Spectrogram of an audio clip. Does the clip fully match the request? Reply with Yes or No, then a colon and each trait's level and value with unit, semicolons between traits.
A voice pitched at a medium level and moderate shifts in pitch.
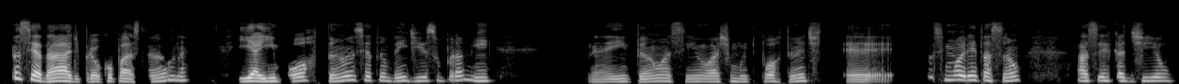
Yes: medium, 155 Hz; average, 4.4 semitones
